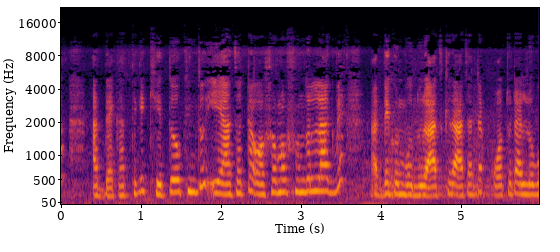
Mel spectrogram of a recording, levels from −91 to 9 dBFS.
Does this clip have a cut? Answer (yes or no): yes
